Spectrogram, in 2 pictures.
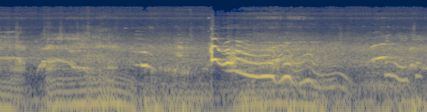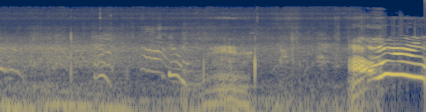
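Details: Wolves among the pack, captured on a GoPro at wolf eye level; many overlapping whimpers, squeaky yips and wavering whines from several animals, with a low rumble underneath and a loud burst of rising whines at the end.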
